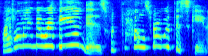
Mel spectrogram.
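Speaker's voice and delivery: high, fast frustrated squeak; exasperated. Real, not acted. Hunting the skein end in a high exasperated squeak. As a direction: pitch up in annoyance.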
